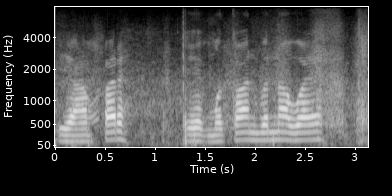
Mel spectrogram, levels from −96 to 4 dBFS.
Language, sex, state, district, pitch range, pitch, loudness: Hindi, male, Rajasthan, Bikaner, 135-165 Hz, 160 Hz, -14 LUFS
